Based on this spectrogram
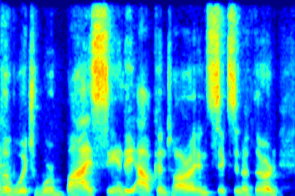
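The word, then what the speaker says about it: Alcántara: and they scored a lot yesterday in Miami too they hounded the ball how do we I always pronounce his name wrong Alcantara Alcantara right yeah he got bounced around he has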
